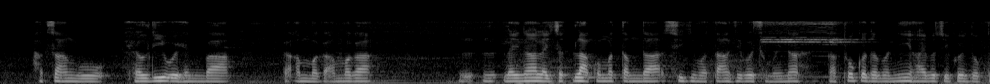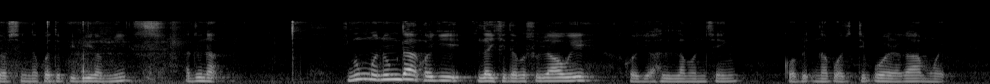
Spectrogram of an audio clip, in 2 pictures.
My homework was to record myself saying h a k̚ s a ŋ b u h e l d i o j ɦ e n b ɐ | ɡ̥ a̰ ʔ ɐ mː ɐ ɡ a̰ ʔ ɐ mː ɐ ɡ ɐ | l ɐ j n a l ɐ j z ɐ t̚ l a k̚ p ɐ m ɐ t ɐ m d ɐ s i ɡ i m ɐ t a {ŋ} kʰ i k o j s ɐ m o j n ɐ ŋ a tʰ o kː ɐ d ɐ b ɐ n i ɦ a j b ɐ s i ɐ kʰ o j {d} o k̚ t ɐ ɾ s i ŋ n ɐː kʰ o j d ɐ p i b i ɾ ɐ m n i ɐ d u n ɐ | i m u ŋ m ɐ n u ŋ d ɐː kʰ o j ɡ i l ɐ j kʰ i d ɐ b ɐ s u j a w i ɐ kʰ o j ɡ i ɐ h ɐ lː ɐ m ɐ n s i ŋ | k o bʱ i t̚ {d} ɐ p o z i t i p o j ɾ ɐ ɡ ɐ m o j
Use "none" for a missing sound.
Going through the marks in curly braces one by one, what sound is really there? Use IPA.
ŋ, d, n

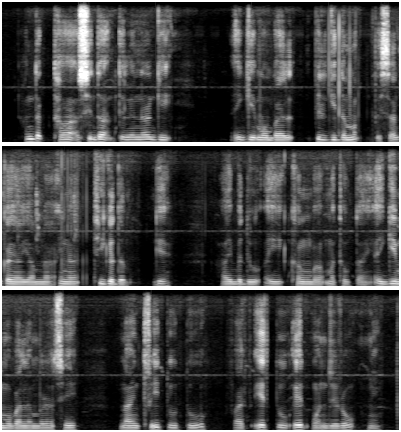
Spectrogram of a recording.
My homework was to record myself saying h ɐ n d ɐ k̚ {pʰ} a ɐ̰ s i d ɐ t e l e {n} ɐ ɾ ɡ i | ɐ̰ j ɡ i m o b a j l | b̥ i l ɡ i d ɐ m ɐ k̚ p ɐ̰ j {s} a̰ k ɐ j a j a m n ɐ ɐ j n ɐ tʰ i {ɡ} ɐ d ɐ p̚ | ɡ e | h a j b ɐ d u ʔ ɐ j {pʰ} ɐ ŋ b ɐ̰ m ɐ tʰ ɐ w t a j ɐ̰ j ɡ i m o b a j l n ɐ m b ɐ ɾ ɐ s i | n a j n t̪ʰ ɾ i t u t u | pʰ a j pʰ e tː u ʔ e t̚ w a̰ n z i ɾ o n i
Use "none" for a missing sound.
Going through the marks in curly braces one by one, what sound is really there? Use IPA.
tʰ, n, s, ɡ, kʰ

